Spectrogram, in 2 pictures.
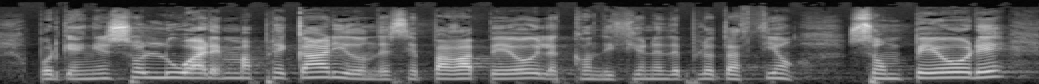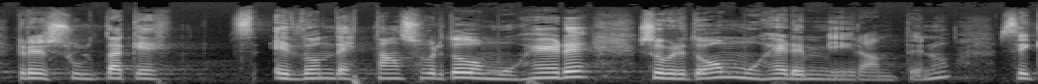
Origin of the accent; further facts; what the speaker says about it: Seville, Andalusia, Spain; vengo de Sevilla.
